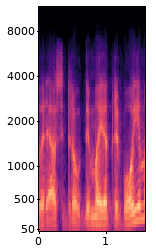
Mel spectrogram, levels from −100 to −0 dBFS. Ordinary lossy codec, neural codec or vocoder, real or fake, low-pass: Opus, 24 kbps; codec, 16 kHz, 0.3 kbps, FocalCodec; fake; 7.2 kHz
